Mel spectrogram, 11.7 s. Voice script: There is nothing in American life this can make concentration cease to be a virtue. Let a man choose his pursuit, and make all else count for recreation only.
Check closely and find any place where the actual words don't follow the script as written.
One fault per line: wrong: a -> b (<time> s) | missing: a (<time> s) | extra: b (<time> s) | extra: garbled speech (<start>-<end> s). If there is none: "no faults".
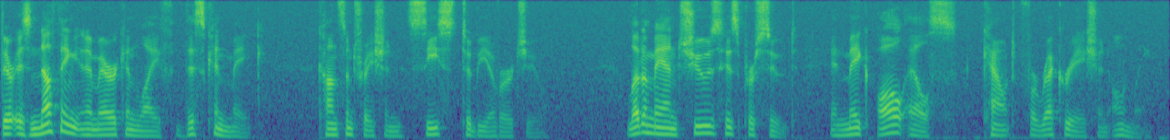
no faults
